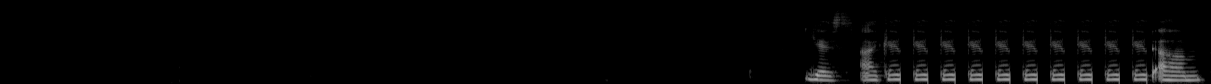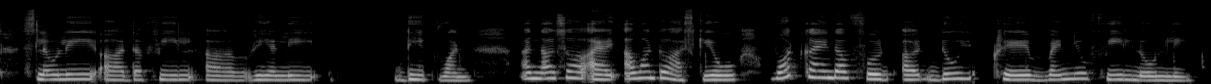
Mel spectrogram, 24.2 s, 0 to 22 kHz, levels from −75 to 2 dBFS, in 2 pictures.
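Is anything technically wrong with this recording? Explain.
Yes. Two kinds of fault are audible in this speech clip.

Damaged data in a compressed stream occurs at 1.56–1.58 s and 21.77–21.86 s. Corrupted frames made the decoder lose sync and hunt for the next header, producing brief glitches. On a spectrogram these show as short broadband smears. The waveform shows abrupt discontinuities.

Stutter with silent gaps runs from 9.00 to 11.47 s. A 144 ms fragment repeats nine times, every 274 ms, with 129 ms of digital silence between repeats. This is likely a stalled player replaying its last buffer. The waveform shows identical blocks separated by flat silent gaps, and the spectrogram shows evenly spaced blank columns.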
